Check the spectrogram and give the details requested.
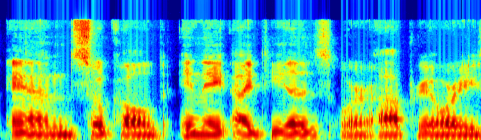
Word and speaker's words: a priori: so-called innate ideas or a priori some people say a priori. I think opriori is more faithful to the restored high classical pronunciation of Latin.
